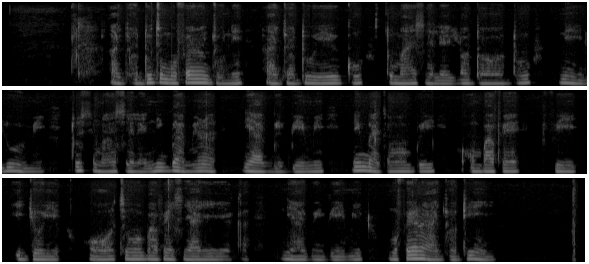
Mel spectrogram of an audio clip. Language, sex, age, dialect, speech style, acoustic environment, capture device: Yoruba, male, 18-24, Nigeria - Lagos Yoruba, focused, silence, mobile / Linux / Chrome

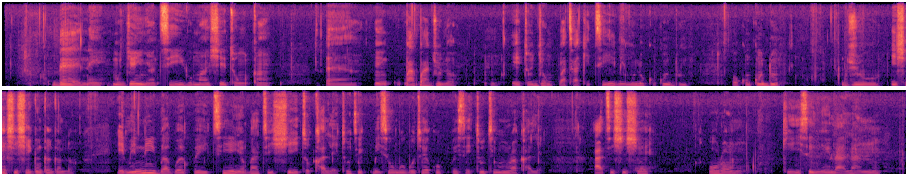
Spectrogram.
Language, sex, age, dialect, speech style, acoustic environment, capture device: Yoruba, male, 25-34, Nigeria - Lagos Yoruba, stressed, nature, mobile / Linux / Chrome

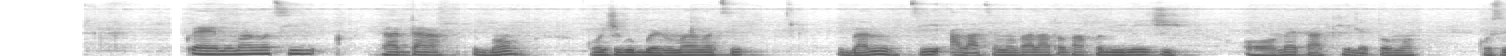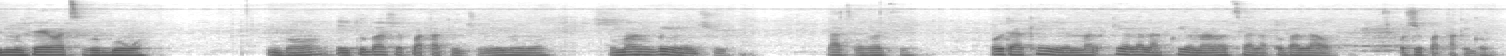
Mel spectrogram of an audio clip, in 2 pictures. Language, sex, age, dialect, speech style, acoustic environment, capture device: Yoruba, female, 25-34, Nigeria - Ibadan, happy; relaxed; excited; focused, silence; nature, mobile / Linux / Chrome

